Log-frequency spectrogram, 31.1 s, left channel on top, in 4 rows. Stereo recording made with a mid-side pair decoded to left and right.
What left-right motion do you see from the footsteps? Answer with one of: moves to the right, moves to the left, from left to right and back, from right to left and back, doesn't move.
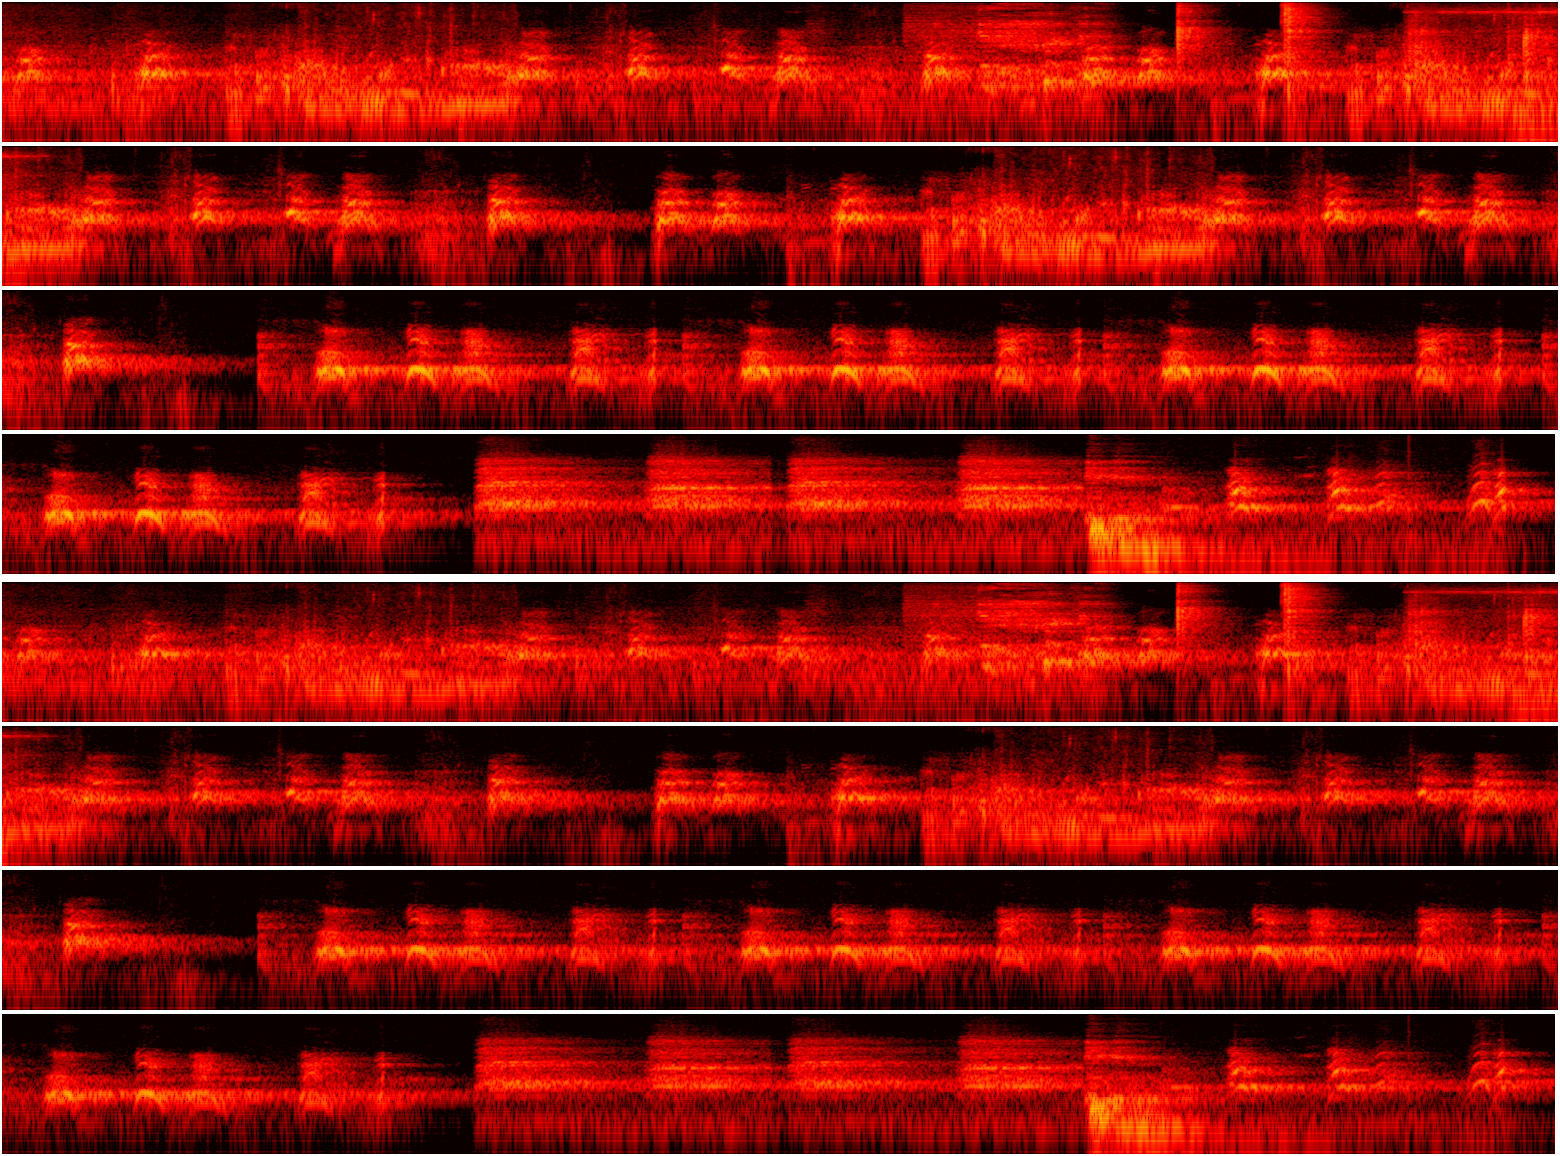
from left to right and back.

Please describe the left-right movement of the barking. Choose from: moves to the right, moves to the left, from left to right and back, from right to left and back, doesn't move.
doesn't move.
